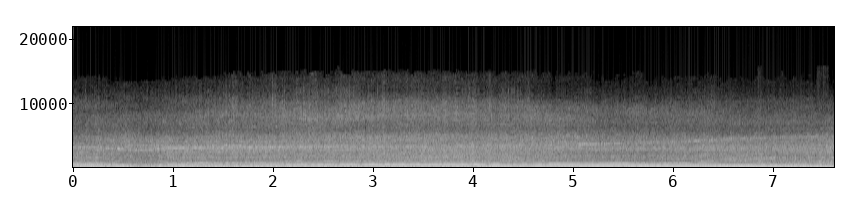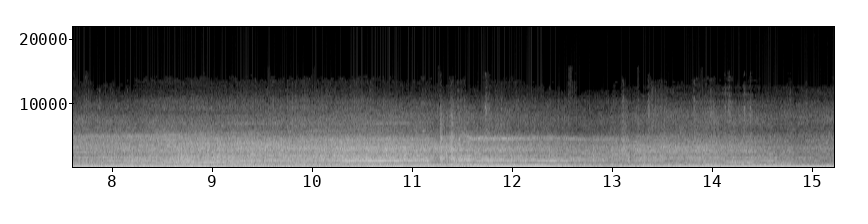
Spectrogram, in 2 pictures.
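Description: Wind rushes past in a steady roar.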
